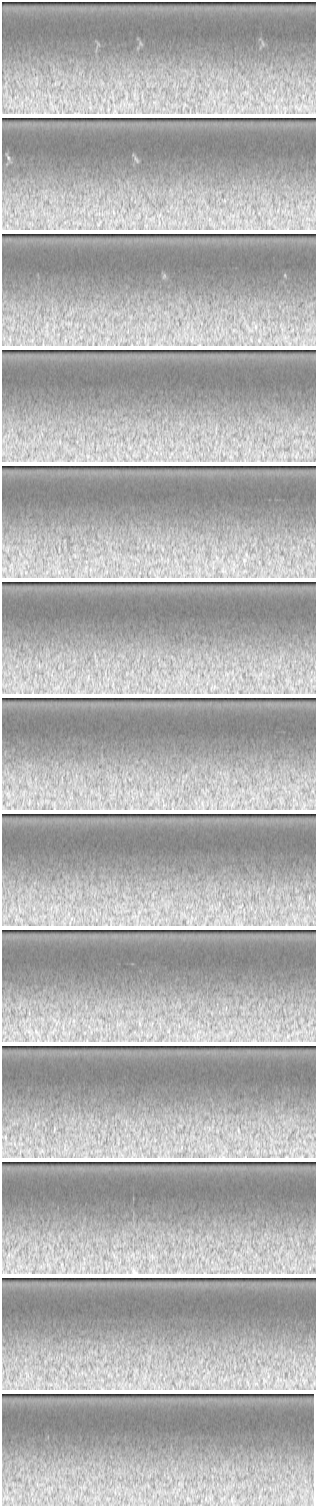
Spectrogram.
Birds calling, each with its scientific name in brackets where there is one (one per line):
White-crowned Sparrow (Zonotrichia leucophrys)
Gray-crowned Rosy-Finch (Leucosticte tephrocotis)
